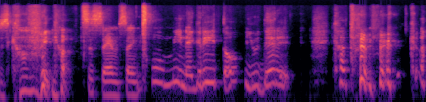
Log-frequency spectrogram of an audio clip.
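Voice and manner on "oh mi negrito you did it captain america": put-on very high old man voice, Puerto Rican accent. Imagining a scene where an old Chris Evans greets Sam with a Puerto Rican accent. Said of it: "I gave him like a fucking Puerto Rican accent".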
